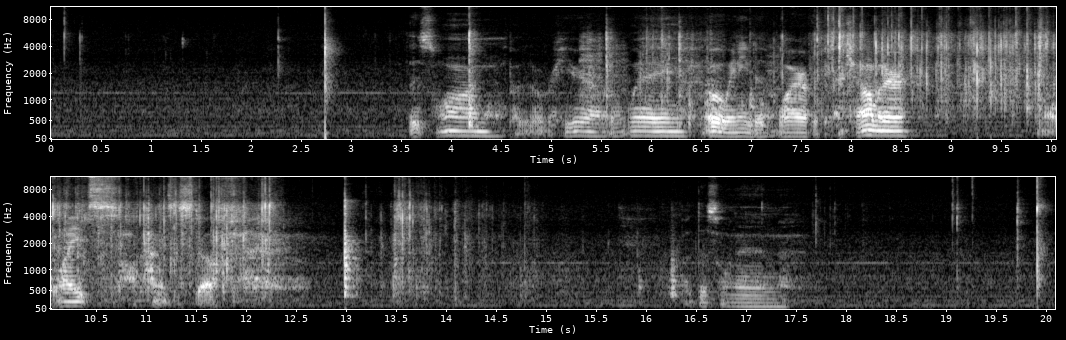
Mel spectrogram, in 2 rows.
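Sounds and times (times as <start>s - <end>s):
paper packet crinkling: 5.2s - 12.5s, 13.1s - 15.1s.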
